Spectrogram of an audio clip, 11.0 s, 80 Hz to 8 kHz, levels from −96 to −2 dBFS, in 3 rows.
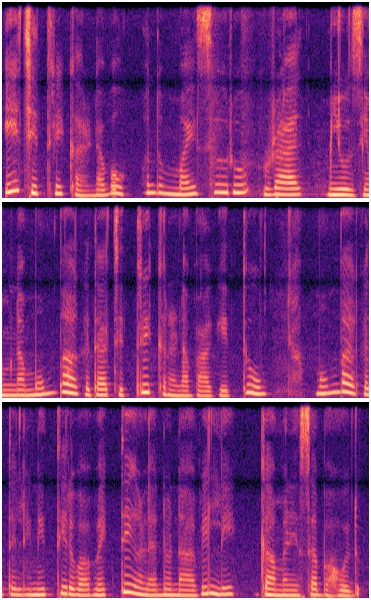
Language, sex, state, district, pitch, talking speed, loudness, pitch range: Kannada, female, Karnataka, Mysore, 240 Hz, 75 wpm, -16 LUFS, 220-285 Hz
